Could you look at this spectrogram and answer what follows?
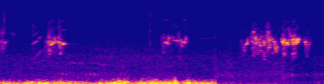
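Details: Happy budgerigar chirping: short bursts of bright, scratchy twittering notes, the last burst fuller and more varied, with a low rumbling background noise during the first part.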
